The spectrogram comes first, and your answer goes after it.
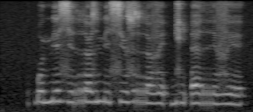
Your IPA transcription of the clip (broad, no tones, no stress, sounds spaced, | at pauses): ɓ o mʲ œ zʲ œ r œ z mʲ ɛ sʲ u z r œ v e ʔ ɡ i ʔ ɛ r ɪ v ɪ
